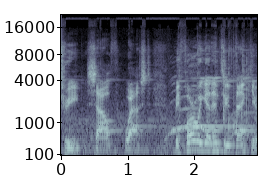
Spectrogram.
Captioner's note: applause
